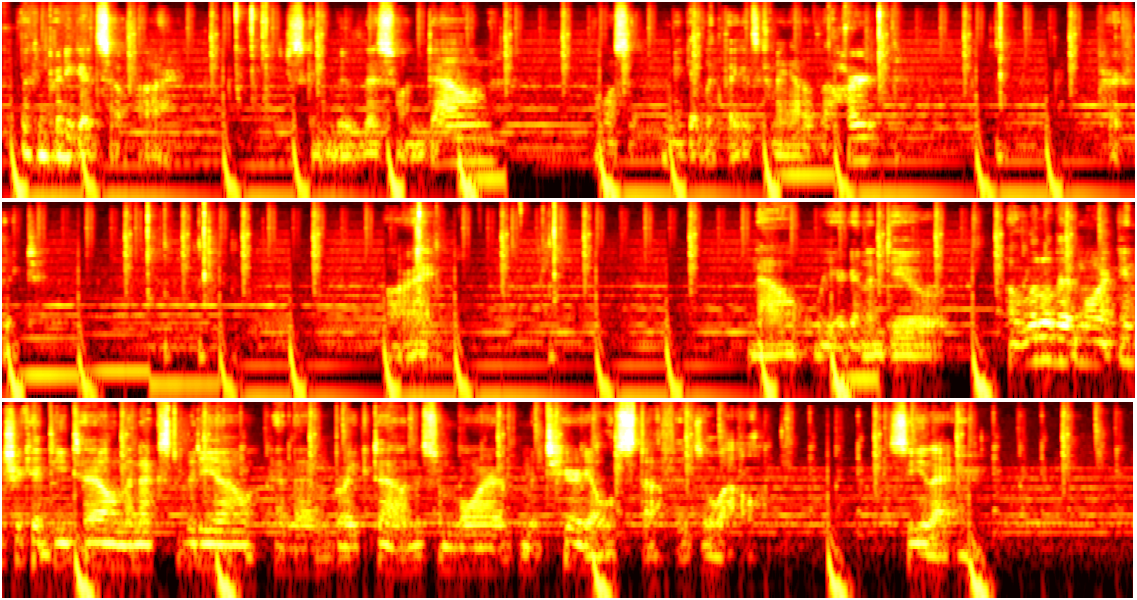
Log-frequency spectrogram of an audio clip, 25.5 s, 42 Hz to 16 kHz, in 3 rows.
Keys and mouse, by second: 1.7 g, 1.8 z, 6.2 click, 6.7-7.4 shift+middle drag, 9.8 shift+middle click, 11.9 shift+middle click.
